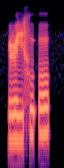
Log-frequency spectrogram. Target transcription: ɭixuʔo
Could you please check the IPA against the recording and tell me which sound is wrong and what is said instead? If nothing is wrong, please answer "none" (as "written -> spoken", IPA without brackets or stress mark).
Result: none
